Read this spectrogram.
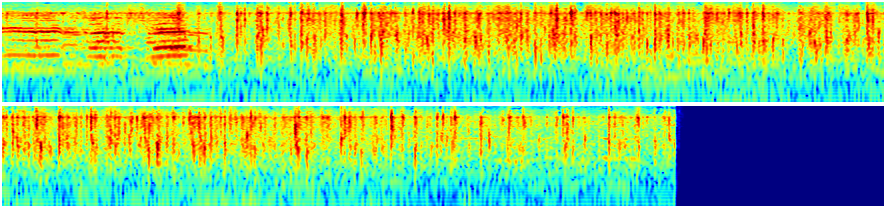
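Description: A large crowd claps and applauds outdoors.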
